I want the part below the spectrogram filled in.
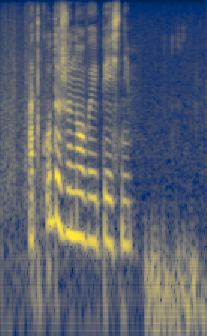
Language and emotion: Russian, neutral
